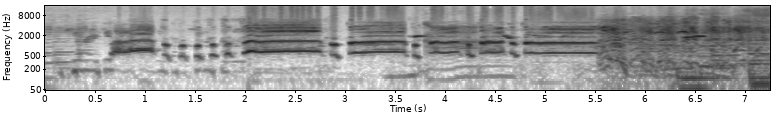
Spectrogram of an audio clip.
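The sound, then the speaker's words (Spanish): A person imitates a clucking hen in an animal imitation contest: a quick run of short, throaty clucks, then longer drawn-out squawking calls, ending in a burst of noisy, rough sound. “No, esta tiene que ser alguna gallina de supermercado.”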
